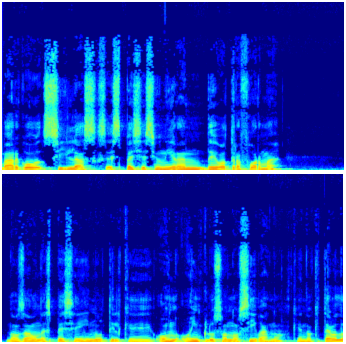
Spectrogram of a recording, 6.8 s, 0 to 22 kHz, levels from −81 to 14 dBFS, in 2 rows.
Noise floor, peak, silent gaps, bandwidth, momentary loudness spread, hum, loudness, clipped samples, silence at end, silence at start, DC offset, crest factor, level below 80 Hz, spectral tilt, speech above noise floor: -47 dBFS; -2 dBFS; none; 17.5 kHz; 8 LU; none; -16 LUFS; under 0.1%; 0 s; 0 s; under 0.1%; 14 dB; -42 dBFS; -7 dB/octave; 32 dB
